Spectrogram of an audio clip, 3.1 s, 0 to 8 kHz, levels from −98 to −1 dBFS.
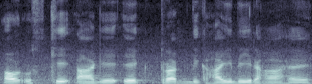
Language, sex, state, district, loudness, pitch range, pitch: Hindi, male, Bihar, Kaimur, -20 LUFS, 115-130 Hz, 125 Hz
